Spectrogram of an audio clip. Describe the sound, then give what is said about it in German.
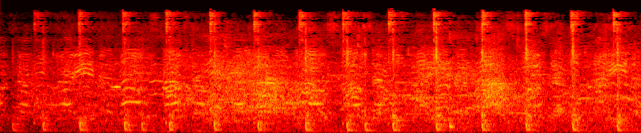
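A huge crowd of hundreds of thousands of people at a peace demonstration in Berlin on a Sunday roars and chants together, many voices blending into a dense wash, punctuated by regular rhythmic beats like drums or clapping throughout, loud. “Das sind Hunderttausende Menschen, die sich am Sonntag in Berlin getroffen haben, um ein Zeichen für den Frieden zu setzen.”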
